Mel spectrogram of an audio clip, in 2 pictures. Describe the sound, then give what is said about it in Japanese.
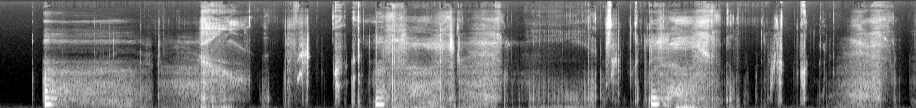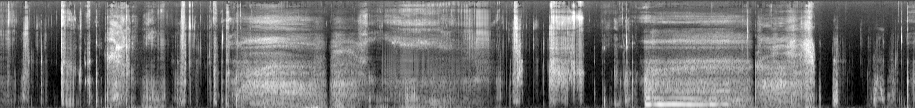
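Close, intimate drinking and swallowing sounds, many soft wet mouth noises and breathy sighs in an irregular rhythm, quiet and alone without talk. “それじゃあ飲むとこちゃんと聞かせてあげるね。”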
